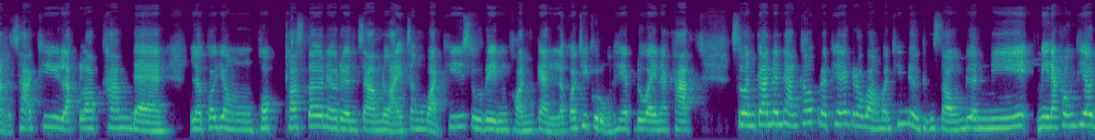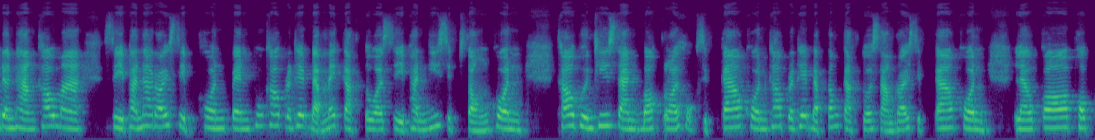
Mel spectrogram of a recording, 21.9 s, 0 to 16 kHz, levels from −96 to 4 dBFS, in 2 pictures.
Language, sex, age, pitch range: Thai, female, 20-39, 195-255 Hz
